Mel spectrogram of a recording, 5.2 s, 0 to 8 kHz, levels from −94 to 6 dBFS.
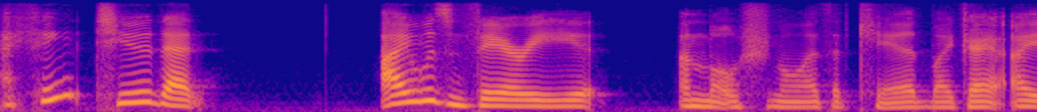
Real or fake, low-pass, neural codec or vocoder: fake; 7.2 kHz; codec, 16 kHz, 0.5 kbps, FunCodec, trained on LibriTTS, 25 frames a second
